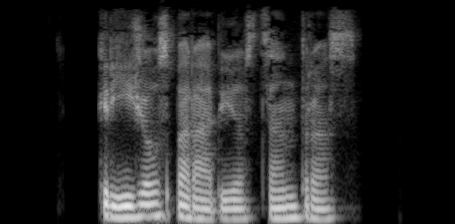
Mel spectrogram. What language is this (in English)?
Lithuanian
